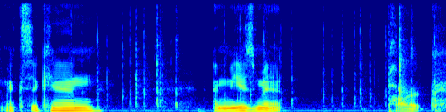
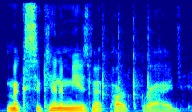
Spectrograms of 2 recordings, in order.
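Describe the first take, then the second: First: Mexican amusement park read out one word at a time; slow word by word. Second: Said in the usual way. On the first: Shown as a demonstration. Rereading the headline, slow and separate. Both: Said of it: "I just shouldn't say Mexican".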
